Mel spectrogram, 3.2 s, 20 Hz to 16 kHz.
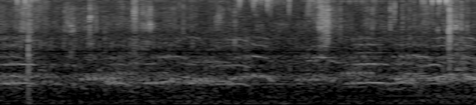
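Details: Migrating common cranes passing southbound over Berry at Jouy, Cher, part of more than 5000 birds: a continuous chorus of overlapping rolling, honking trumpet calls from the flock, with brief clicks and rustles.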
